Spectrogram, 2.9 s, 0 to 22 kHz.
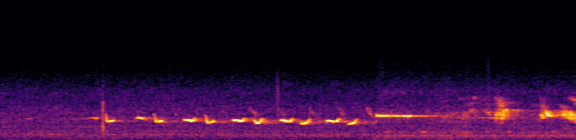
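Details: Black honeyeater recorded in Victoria, Australia, in October 2011: a quick run of about eight short, clipped, high notes repeated evenly, followed by thinner, higher drawn-out whistles, over a faint steady hiss.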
